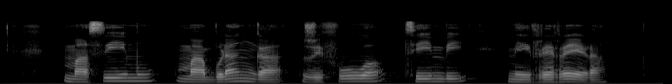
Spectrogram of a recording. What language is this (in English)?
Venda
